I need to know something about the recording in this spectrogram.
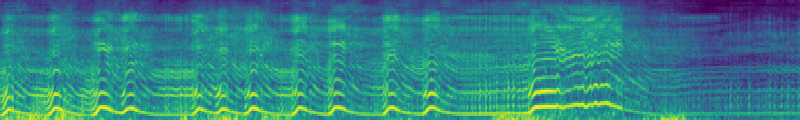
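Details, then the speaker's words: Nitro LST RC truck with a self-rebuilt carb: sharp rev blips dropping back to a thin idle, high revs trailing off raggedly; running super lean at the bottom end; owner plans a new carb. "You can tell she's just running super lean, at least on the bottom end. Definitely loves to wheelie."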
